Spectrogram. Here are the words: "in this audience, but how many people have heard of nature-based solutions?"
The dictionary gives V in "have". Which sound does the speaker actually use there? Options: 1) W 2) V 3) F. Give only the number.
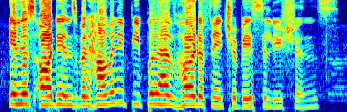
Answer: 2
